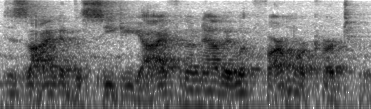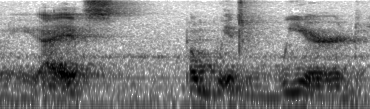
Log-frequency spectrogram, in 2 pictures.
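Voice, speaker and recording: Male film reviewer, lowish pitch, sarcastic rambling delivery, very reverberant room with faint hiss. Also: normal speed, pushed and bright. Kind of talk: casual chat. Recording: very echoey room, faint noise.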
